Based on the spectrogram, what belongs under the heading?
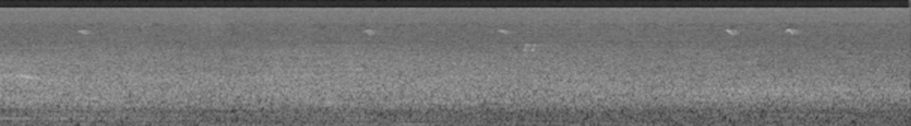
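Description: Several faint, very high, short bird calls scattered over a few seconds, over a steady background rumble of outdoor noise.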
